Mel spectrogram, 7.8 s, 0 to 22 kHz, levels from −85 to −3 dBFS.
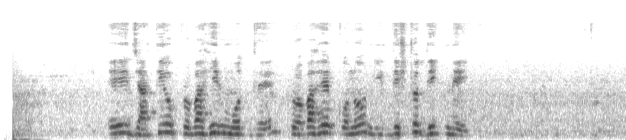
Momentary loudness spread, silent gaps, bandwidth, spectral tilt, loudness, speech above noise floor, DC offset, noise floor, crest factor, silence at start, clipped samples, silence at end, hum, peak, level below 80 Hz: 23 LU; none; 11.5 kHz; -6 dB/octave; -32 LUFS; 29 dB; under 0.1%; -61 dBFS; 22 dB; 0.15 s; under 0.1%; 0.05 s; none; -12 dBFS; -66 dBFS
